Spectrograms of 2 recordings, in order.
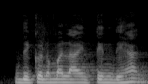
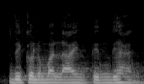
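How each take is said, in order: Both takes have the same delivery.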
